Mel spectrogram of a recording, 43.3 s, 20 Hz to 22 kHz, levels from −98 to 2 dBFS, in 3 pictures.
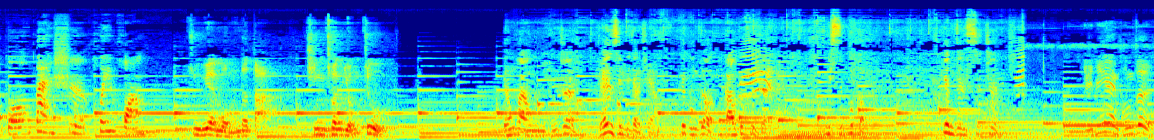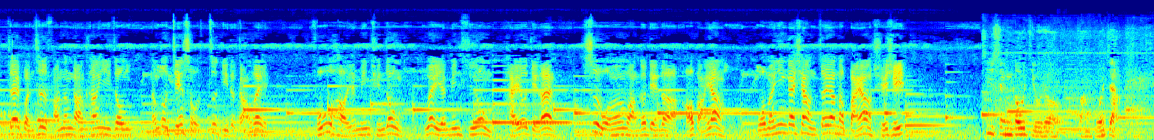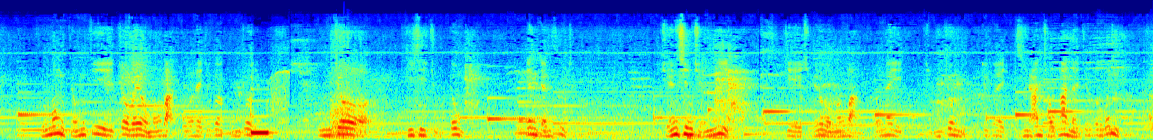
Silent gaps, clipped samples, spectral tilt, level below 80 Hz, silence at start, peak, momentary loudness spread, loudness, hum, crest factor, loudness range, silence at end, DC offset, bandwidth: none; under 0.1%; -6.5 dB/octave; -42 dBFS; 0 s; 0 dBFS; 11 LU; -18 LUFS; none; 18 dB; 7 LU; 0 s; under 0.1%; 16 kHz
